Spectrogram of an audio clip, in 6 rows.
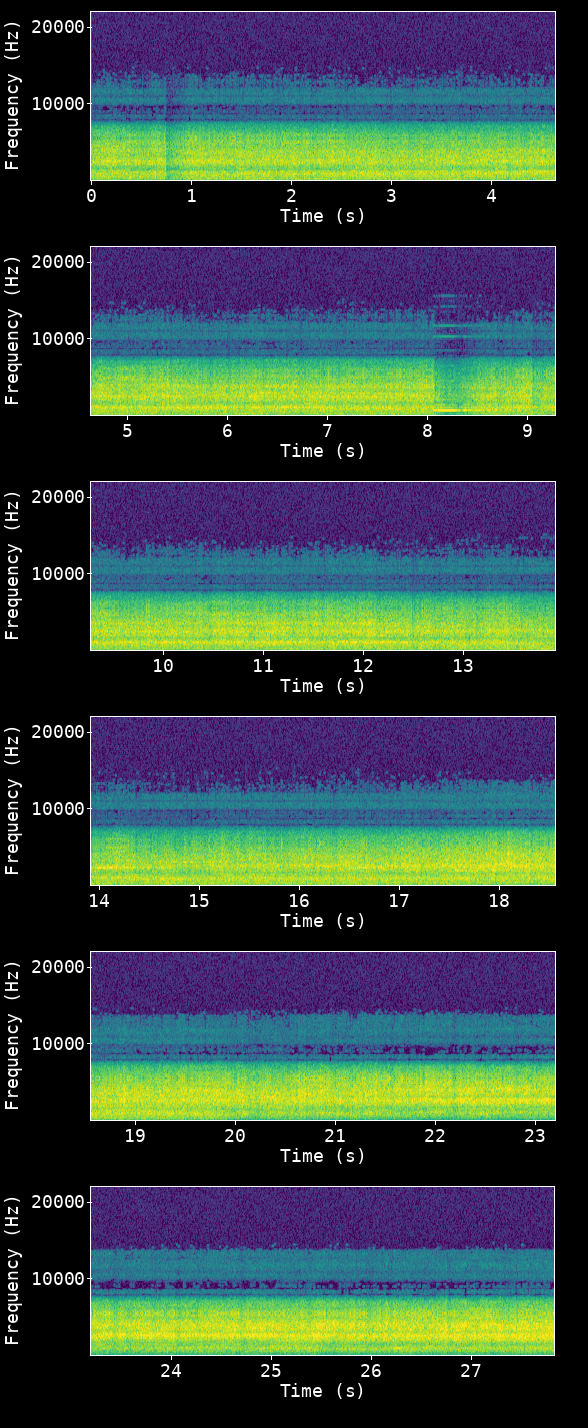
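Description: A passenger train of vintage carriages, hauled by an FS D.445 diesel locomotive, rolling past at close range with a steady rumble and rattle of wheels on the track. A brief loud tone sounds about eight seconds in, and the sound becomes quieter about twenty seconds in.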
